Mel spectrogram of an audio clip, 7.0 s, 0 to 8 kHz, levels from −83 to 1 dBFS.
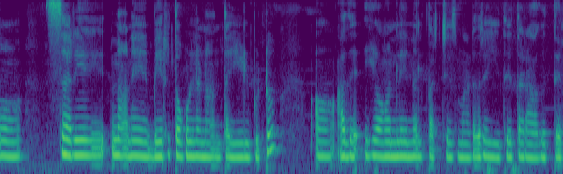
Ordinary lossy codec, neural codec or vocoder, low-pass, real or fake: none; none; none; real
